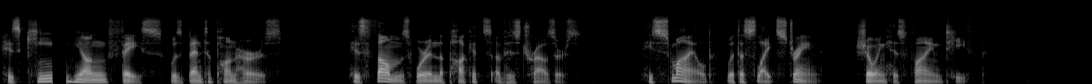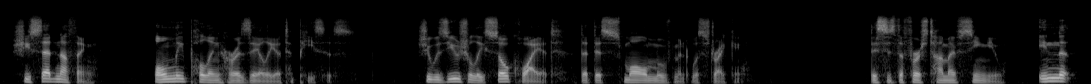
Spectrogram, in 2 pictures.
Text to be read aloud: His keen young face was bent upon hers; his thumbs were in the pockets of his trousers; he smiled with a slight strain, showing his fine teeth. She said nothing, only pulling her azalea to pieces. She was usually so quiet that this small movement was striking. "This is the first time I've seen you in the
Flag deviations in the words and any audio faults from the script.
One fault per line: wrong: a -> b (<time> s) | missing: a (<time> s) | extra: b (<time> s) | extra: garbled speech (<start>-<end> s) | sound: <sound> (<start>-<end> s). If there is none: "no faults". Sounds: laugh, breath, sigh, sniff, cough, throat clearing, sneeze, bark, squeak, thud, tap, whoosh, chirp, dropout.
sound: dropout (0.5-0.7 s)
